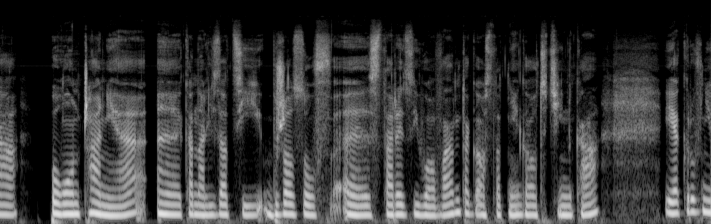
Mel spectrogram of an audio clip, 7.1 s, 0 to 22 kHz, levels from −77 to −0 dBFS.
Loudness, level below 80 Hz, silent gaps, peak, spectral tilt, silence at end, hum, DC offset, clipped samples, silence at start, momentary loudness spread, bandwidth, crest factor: -17 LUFS; -40 dBFS; none; -2 dBFS; -5 dB/octave; 0 s; none; under 0.1%; under 0.1%; 0 s; 8 LU; 13.5 kHz; 16 dB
